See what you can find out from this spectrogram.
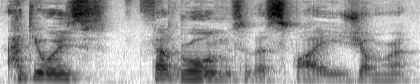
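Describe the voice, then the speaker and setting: Man, dark relaxed timbre, podcast interviewer, introductions and questions. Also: fairly low pitch, takes it slowly.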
